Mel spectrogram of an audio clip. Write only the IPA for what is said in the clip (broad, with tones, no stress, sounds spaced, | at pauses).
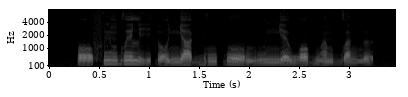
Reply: ɔ˨ f ĩ˦ ɡʷ e˦ l i˨ ɗ ɔ˨˦ ɲ a˦ ɡ͡b u˦ ɓ oː˦˨ ŋ u˧ ɲ ɛ˧ w ɔ˧ ɡʷ ã˨ ɡʷ a˨ ŋ ə˨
